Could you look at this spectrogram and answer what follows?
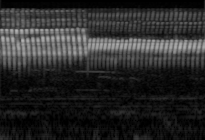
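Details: Canary master song from Pati, Central Java, used to start a silent canary singing or to teach young birds: fast, pulsed high trills that switch partway through to a lower, quicker rolling trill.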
